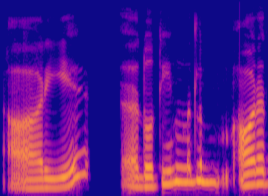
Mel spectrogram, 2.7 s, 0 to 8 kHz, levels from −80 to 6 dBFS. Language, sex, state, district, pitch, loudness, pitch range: Hindi, male, Uttar Pradesh, Gorakhpur, 195 Hz, -18 LUFS, 150-225 Hz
